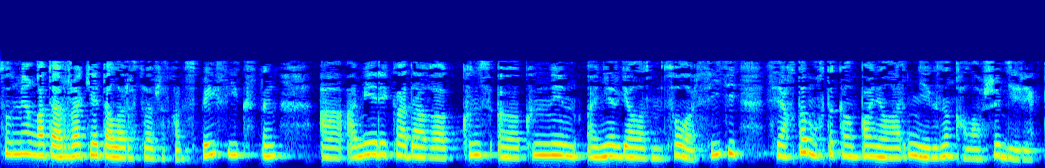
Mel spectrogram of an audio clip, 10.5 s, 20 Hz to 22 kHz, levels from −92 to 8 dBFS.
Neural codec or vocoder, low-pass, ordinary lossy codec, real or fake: none; 7.2 kHz; MP3, 24 kbps; real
